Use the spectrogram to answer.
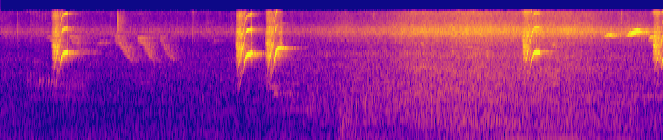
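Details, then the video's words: Orange-headed thrush call used as a lure to make other orange-headed thrushes sing at once: a few sharp, high, downslurred notes, singly or in quick pairs, a couple of seconds apart, over a soft rising background hiss. "suara untuk pancingan damer agar langsung bunyi"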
